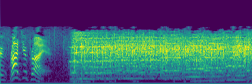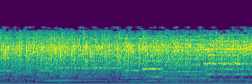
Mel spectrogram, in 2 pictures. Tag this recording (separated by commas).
Speech, Music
